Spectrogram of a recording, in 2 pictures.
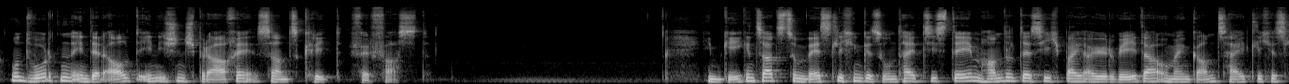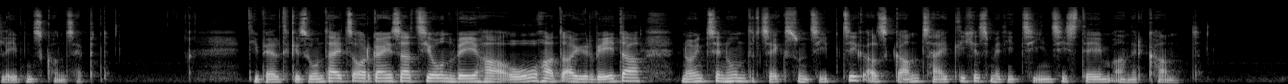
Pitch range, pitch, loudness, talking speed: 120-145 Hz, 130 Hz, -21 LUFS, 75 wpm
